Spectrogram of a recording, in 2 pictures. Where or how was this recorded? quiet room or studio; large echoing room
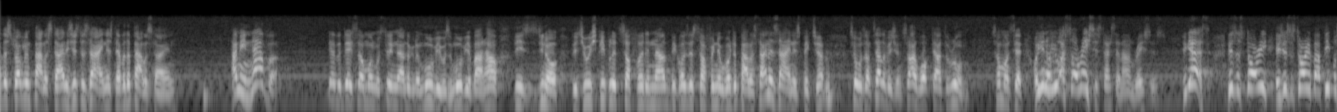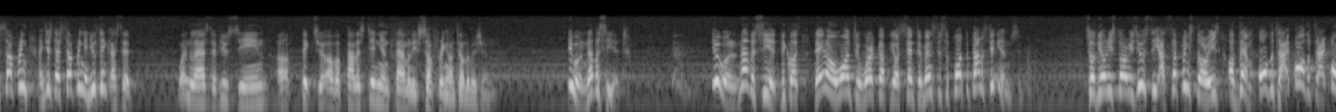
large echoing room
